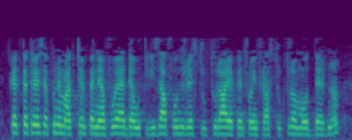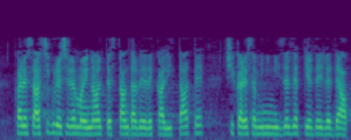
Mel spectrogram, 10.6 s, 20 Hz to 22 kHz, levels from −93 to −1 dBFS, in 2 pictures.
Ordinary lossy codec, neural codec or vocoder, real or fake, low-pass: none; none; real; 7.2 kHz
